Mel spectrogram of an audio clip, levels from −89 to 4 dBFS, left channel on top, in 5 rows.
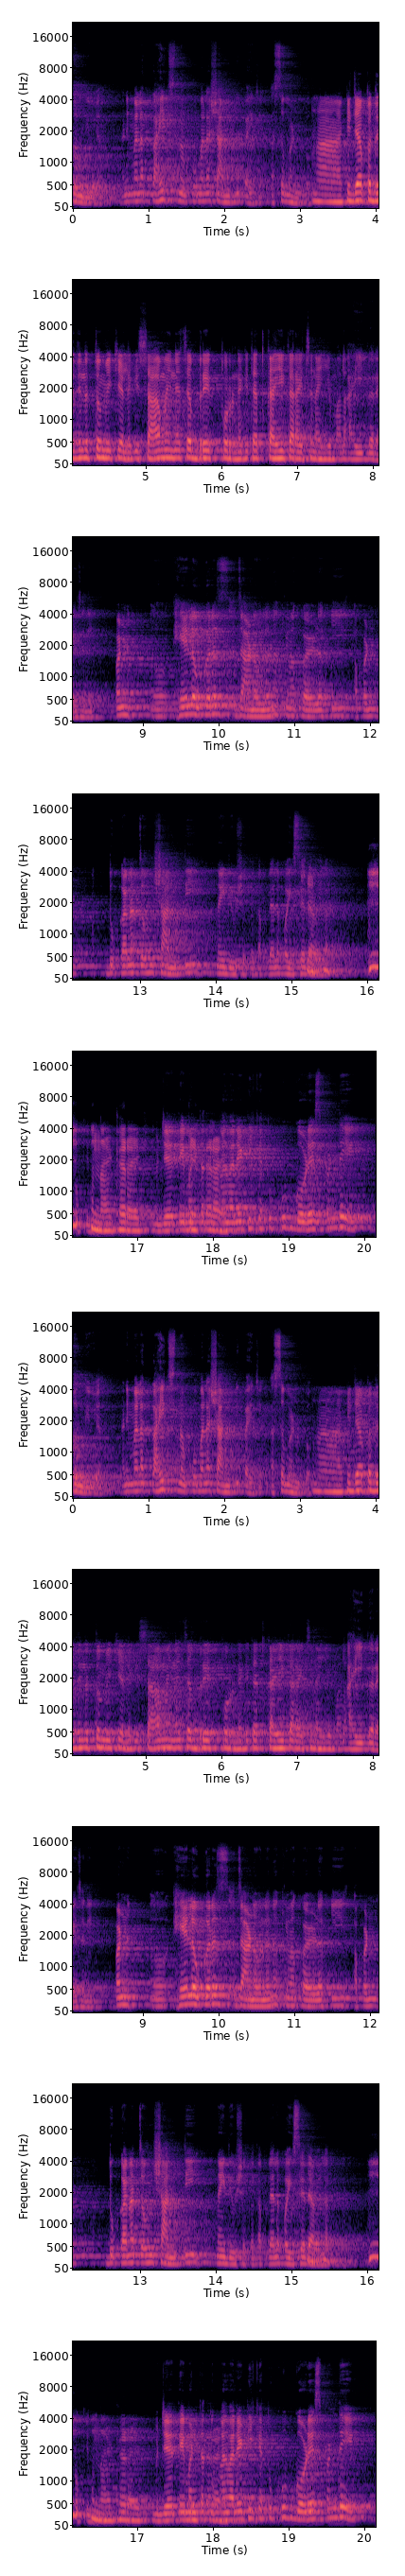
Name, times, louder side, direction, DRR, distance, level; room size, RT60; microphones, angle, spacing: voice 1, 0.0-3.0 7.7-8.3 8.6-12.1 12.5-15.5 16.3-16.5 17.2-19.9, right 2 dB, 15° right, 5 dB, 0.5 m, -34 dB
voice 2, 3.2-7.7 15.2-15.5 16.0-17.1 17.7-18.2, left 3 dB, 35° left, 9 dB, 0.4 m, -31 dB
18.0 x 11.0 x 3.3 m, 2.2 s
head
